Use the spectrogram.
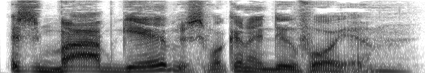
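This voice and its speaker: Audiobook judge, male narrator acting: brusque and cocky, short on patience, folksy bluster, very animated delivery, close dry sound. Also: medium pitch, normal speed, vocal fry, breathy edge, dry recording, voice pushed up, exaggerated voice. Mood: impatient. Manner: curt, folksy, impatient.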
